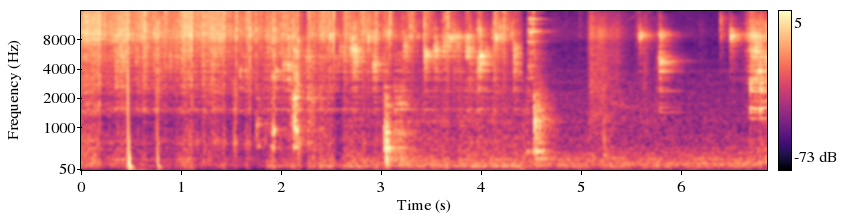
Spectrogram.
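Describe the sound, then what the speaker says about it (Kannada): Mustard seeds sizzle and crackle in hot tempering oil in a pan for a home-style tomato saaru, with sharp popping clicks, utensil scrapes and a bright hiss, close and fairly loud. "ಸಾಸಿವೆ ಹಾಕ್ಕೊಂಡಿದ್ದೀನಿ"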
